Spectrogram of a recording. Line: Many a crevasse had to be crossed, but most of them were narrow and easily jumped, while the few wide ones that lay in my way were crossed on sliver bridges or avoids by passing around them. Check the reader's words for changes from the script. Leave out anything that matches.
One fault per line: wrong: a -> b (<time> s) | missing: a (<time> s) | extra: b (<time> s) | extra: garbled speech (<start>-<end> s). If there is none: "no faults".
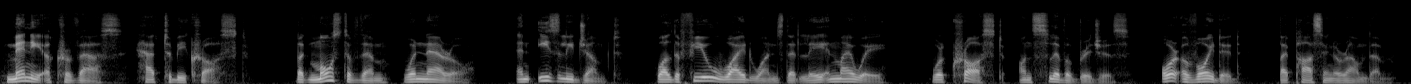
wrong: avoids -> avoided (11.8 s)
